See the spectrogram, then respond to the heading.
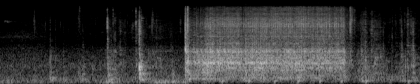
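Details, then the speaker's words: Tractor fitted with an old starter motor taken from another tractor, whose gear is half worn, on a very warm day: a few clicks, a brief crank, then the engine catches into a steady run. It starts, but the owner says it won't start without the choke. "It works. It's half knackered. That gear's half knackered, but it works."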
